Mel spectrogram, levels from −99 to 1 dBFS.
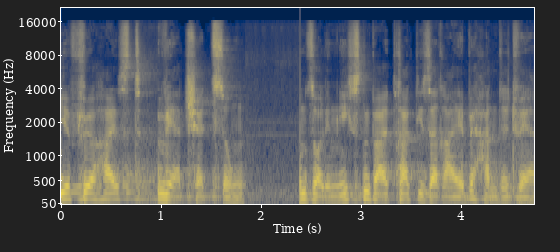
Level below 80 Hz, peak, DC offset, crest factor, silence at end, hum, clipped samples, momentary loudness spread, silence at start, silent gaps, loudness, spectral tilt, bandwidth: -48 dBFS; -2 dBFS; under 0.1%; 16 dB; 0 s; none; under 0.1%; 5 LU; 0 s; none; -19 LUFS; -4.5 dB/octave; 16.5 kHz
